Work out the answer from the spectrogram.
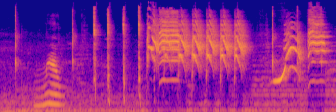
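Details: Ringneck parrot talking "mithu mithu": faint clicks and a short wavering voice-like note, then a dense burst of rapid harsh squawks and a rising, then falling, nasal phrase at the end.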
